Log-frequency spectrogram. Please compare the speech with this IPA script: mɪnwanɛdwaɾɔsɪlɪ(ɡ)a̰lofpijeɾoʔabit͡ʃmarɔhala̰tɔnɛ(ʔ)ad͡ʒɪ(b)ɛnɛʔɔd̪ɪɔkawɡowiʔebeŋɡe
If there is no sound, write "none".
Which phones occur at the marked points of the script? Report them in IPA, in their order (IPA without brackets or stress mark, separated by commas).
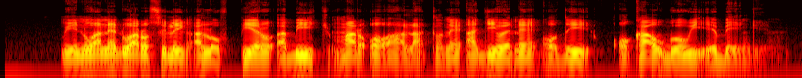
ŋ, ʔ, w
